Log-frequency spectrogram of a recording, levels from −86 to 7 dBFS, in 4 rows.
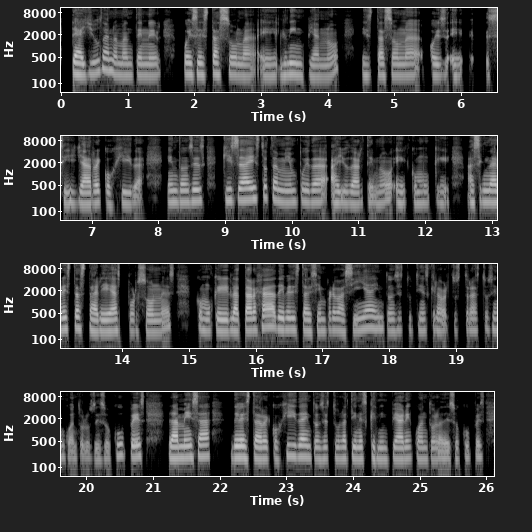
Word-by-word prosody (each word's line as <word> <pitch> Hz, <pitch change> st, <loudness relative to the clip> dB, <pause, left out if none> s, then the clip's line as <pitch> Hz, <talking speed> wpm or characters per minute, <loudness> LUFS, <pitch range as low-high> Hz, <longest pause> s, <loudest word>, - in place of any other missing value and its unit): te 185 Hz, -, +6 dB
ayudan 190 Hz, +7 st, 0 dB
a 175 Hz, -, -2 dB
mantener, 165 Hz, 0 st, -3 dB, 0.3 s
pues, 180 Hz, +1 st, +4 dB
esta 175 Hz, +1 st, +2 dB
zona, 165 Hz, -3 st, +4 dB
eh, 155 Hz, +1 st, -5 dB
limpia, 170 Hz, -3 st, -2 dB
¿no?, 150 Hz, +3 st, -5 dB, 0.3 s
esta 165 Hz, 0 st, -3 dB
zona, 165 Hz, +1 st, +2 dB
pues, 165 Hz, 0 st, -2 dB
eh, 155 Hz, +1 st, -5 dB, 0.4 s
sí 165 Hz, +1 st, 0 dB
ya 160 Hz, -2 st, +5 dB
recogida, 165 Hz, -1 st, -3 dB, 0.3 s
entonces 180 Hz, +2 st, -1 dB, 0.3 s
quizá 200 Hz, +1 st, +6 dB
esto 220 Hz, +2 st, +1 dB
también 185 Hz, -5 st, -1 dB
pueda 180 Hz, -1 st, +1 dB
ayudarte, 165 Hz, -, 0 dB
¿no?, 90 Hz, +5 st, -3 dB
eh, 165 Hz, -1 st, -4 dB
como 165 Hz, 0 st, -7 dB
que 170 Hz, -, -8 dB, 0.2 s
asignar 180 Hz, 0 st, +3 dB
estas 195 Hz, +1 st, +3 dB
tareas 165 Hz, 0 st, +3 dB
por 165 Hz, -2 st, -7 dB
zonas, 155 Hz, -9 st, -1 dB, 0.3 s
como 170 Hz, -1 st, -4 dB
que 170 Hz, -1 st, +2 dB
la 170 Hz, -2 st, +4 dB
tarja 175 Hz, -12 st, +6 dB
debe 185 Hz, -1 st, +1 dB
de 185 Hz, -, 0 dB
estar 170 Hz, -2 st, -1 dB
siempre 170 Hz, +2 st, -3 dB
vacía, 180 Hz, +4 st, +2 dB
entonces 175 Hz, -3 st, -6 dB
tú 180 Hz, -, -19 dB
tienes 175 Hz, 0 st, -8 dB
que -, -, -10 dB
lavar 170 Hz, -, -3 dB
tus 170 Hz, -1 st, -9 dB
trastos 175 Hz, +1 st, -6 dB
en 180 Hz, +1 st, -7 dB
cuanto 90 Hz, -, -8 dB
los 90 Hz, -1 st, -11 dB
desocupes, 190 Hz, -, -1 dB, 0.3 s
la 175 Hz, 0 st, +7 dB
mesa 190 Hz, +2 st, +4 dB, 0.3 s
debe 185 Hz, 0 st, +6 dB
estar 175 Hz, -1 st, +4 dB
recogida, 195 Hz, +4 st, 0 dB
entonces 175 Hz, -2 st, -3 dB
tú 175 Hz, -, -7 dB
la 175 Hz, 0 st, -1 dB
tienes 170 Hz, -1 st, -1 dB
que 175 Hz, -, -5 dB
limpiar 165 Hz, 0 st, +1 dB
en 175 Hz, -, -1 dB
cuanto 165 Hz, -1 st, -5 dB
la -, -, -2 dB
desocupes, 90 Hz, +2 st, -5 dB
170 Hz, 155 wpm, -25 LUFS, 165-180 Hz, 0.4 s, la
